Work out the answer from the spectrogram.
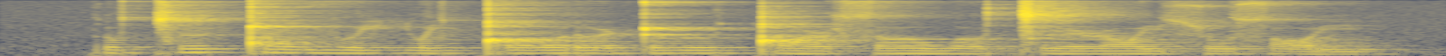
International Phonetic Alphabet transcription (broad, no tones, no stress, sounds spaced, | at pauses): ɾ u ǀ ʉ ǃ uː v ɯ j ʎ o j ǃ ɤː ɾ ɯː ʈ ɯː ǃ ɔː ɭ s ɤː w ɤː ǀ ɨː ɭ ɔː j ɬ u s ɔ j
